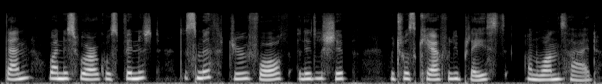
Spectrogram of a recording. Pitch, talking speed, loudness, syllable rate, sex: 250 Hz, 200 wpm, -15 LUFS, 5.7 syllables/s, female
